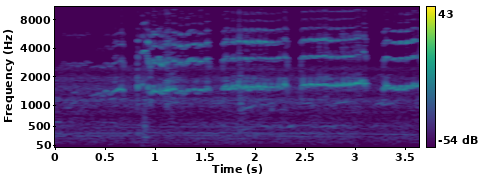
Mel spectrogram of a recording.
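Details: In May, a hungry female common kestrel, after fetching a vole from a food cache while the male covered the nest, gives drawn-out, harmonic whining calls in four bursts of about half a second to a second, separated by brief pauses.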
